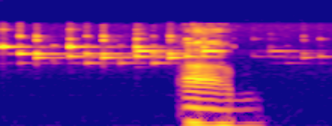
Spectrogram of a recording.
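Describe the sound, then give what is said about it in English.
A phone rings with a quick melodic pattern of bright, repeating electronic tones. Partway through, a loud voice briefly cuts over it, and the tune then continues faintly. “Whose phone is that?”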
